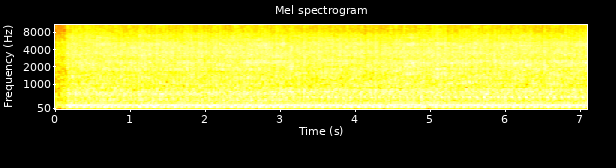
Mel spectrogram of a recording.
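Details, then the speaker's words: Copart Harley-Davidson with a cam, first start after connecting the BCM and ECM: steady, deep V-twin rumble with a choppy, loping beat and no mechanical clatter, running fine. "We have got power! We've got power, guys. You hear the vroom vroom on that thing."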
